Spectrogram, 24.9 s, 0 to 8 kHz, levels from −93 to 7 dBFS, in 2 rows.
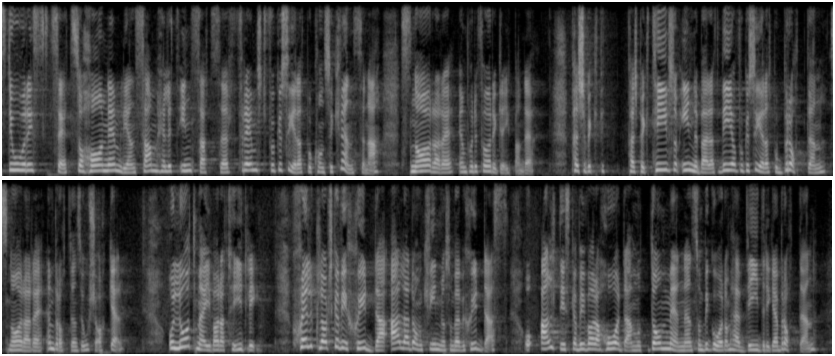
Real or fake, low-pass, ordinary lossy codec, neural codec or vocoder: real; none; none; none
